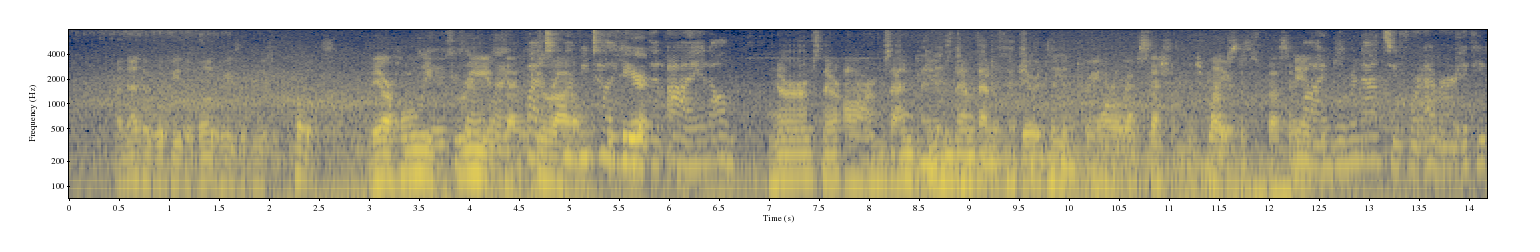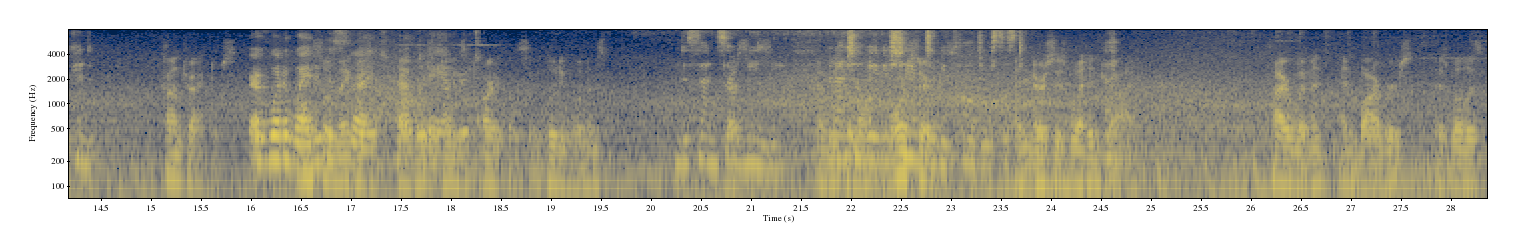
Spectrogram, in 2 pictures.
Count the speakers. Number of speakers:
seven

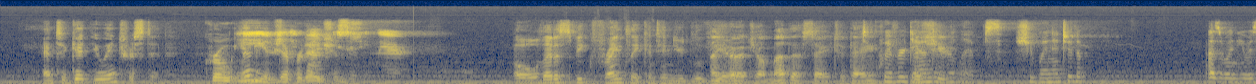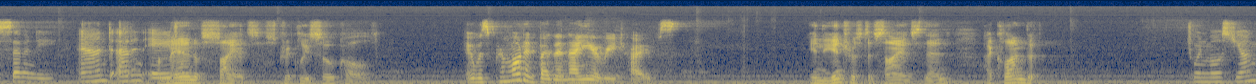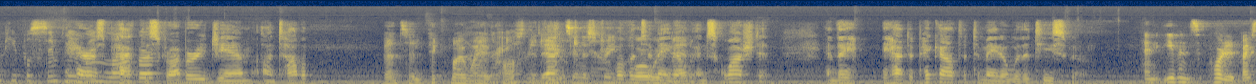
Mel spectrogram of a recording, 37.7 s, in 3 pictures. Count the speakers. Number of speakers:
nine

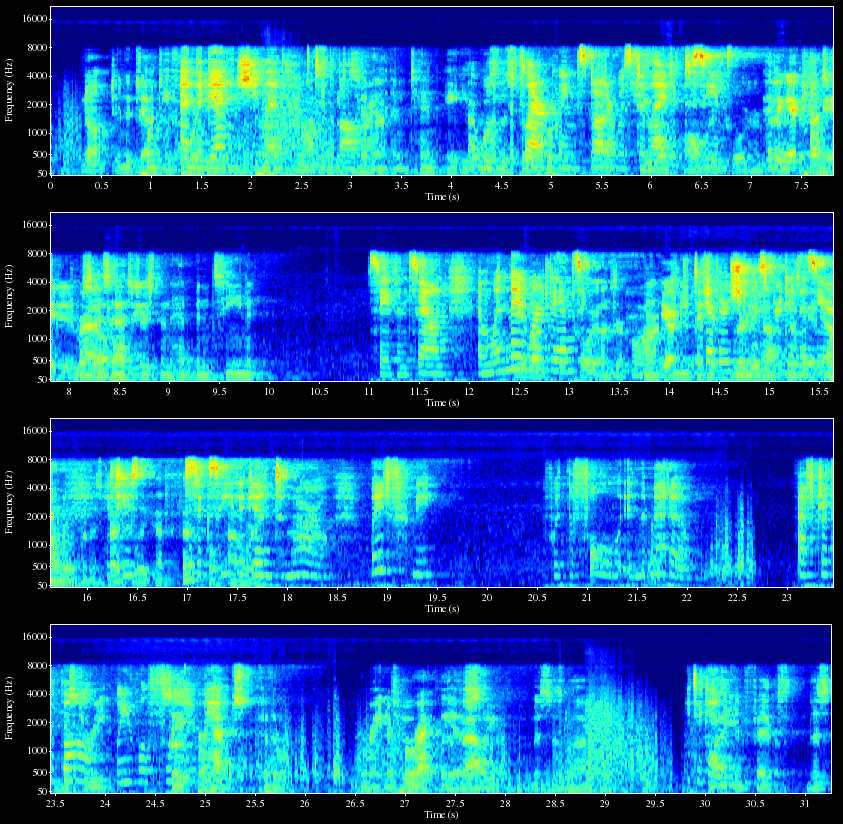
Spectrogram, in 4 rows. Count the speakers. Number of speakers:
four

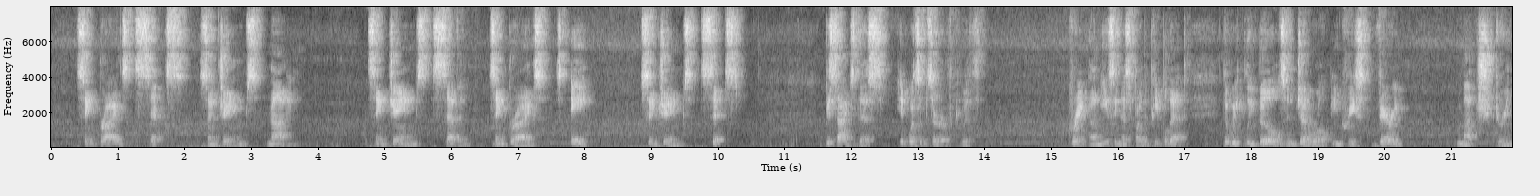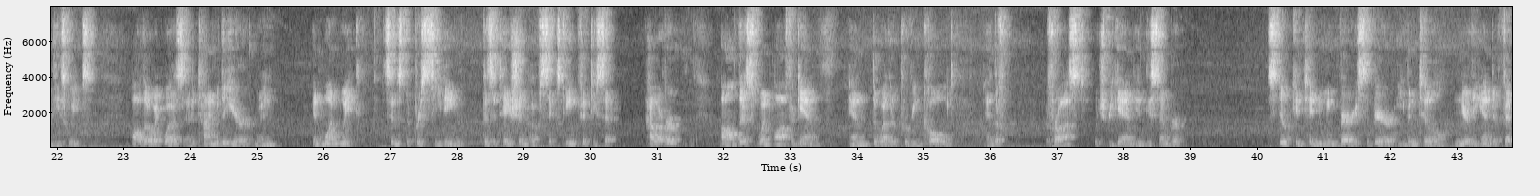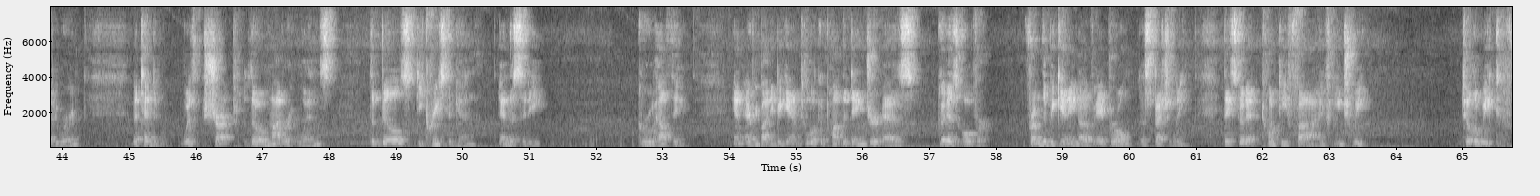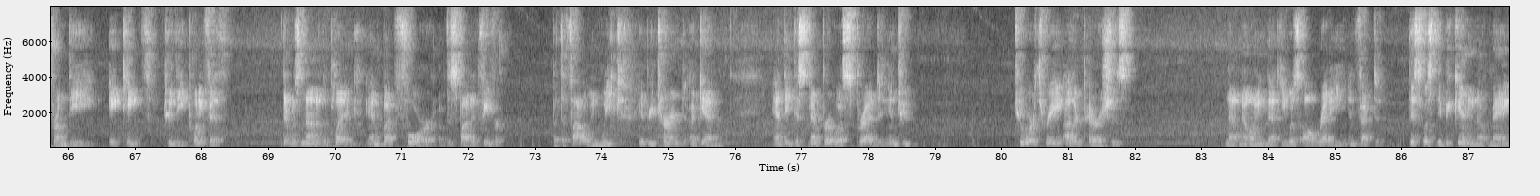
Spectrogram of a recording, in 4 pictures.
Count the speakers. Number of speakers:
one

